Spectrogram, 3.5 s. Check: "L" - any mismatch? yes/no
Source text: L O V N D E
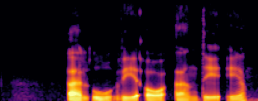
no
